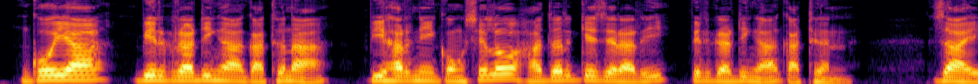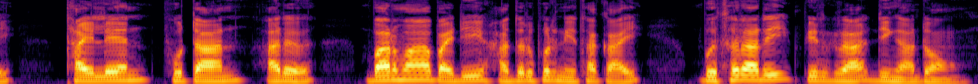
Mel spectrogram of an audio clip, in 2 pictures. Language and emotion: Bodo, neutral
